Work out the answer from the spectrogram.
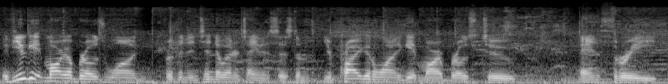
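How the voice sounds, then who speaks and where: A man's voice: fairly low pitch, expressive, fairly quick. A man from Texas with a Texan accent, talking casually and enthusiastically in a rambling vlog style as a retro game collector. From Texas, United States. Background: music.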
